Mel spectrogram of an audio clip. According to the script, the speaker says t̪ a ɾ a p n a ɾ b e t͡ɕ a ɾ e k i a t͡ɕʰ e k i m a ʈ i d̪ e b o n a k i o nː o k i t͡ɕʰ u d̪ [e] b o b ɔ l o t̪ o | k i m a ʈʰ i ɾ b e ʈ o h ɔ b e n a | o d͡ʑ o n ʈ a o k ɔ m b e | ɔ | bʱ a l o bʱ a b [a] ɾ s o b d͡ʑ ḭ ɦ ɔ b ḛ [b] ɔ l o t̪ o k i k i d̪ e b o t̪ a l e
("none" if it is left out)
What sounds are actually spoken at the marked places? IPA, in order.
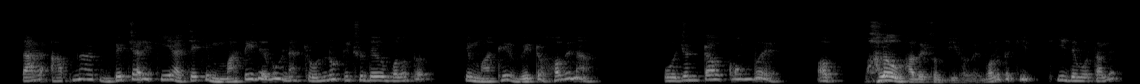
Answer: e, e, b

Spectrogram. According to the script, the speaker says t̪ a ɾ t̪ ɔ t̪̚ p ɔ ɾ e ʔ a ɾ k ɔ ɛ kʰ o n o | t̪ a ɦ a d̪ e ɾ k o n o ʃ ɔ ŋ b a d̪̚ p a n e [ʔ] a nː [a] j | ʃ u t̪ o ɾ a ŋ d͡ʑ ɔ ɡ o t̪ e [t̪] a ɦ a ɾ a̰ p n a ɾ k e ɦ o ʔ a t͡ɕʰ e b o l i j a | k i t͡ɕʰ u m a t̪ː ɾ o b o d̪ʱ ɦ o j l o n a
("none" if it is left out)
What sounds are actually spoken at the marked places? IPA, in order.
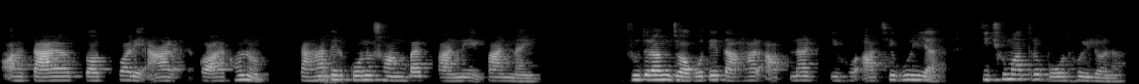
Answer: p, a, t̪

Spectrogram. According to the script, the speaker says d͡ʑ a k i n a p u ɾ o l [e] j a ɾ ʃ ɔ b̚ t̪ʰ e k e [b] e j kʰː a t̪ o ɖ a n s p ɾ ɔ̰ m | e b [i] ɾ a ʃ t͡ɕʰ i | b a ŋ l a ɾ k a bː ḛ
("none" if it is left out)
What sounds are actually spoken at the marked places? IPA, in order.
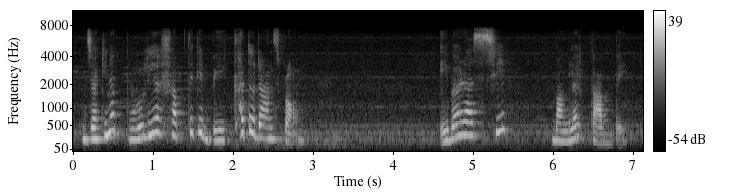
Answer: i, b, a

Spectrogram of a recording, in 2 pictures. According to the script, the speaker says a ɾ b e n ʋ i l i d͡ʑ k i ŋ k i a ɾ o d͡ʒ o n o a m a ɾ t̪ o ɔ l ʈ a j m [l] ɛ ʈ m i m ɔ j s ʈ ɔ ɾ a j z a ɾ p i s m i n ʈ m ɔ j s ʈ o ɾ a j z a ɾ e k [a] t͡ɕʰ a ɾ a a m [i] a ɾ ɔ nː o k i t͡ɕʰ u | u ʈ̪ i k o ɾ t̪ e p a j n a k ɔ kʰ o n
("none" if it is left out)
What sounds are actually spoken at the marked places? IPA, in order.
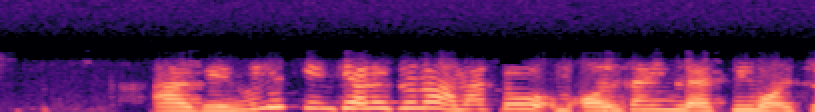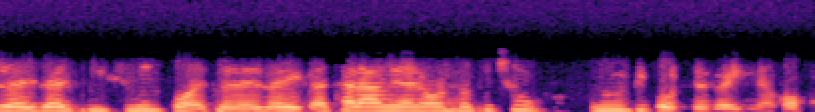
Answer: l, a, i

